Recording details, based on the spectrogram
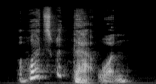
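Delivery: whispering. A woman curled up on the bed with Walter, noticing the robot, whispering. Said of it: "she whispered".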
